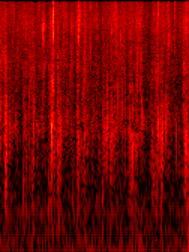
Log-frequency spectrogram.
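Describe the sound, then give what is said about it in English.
Steady running footsteps thud in a quick, even rhythm, roughly three strides per second, with light scuffs and a bit of background rumble, during a run at about mile six; no one speaks. “Well, this run's going fast.”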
